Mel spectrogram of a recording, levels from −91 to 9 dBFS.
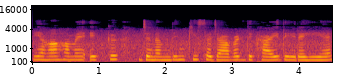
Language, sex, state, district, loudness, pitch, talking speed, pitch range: Hindi, female, Chhattisgarh, Bilaspur, -15 LUFS, 235 Hz, 145 wpm, 225-240 Hz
